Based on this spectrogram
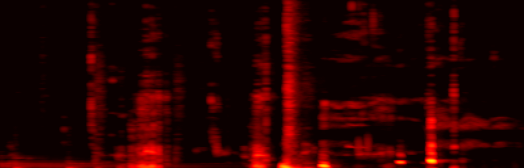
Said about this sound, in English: … makes crunching ice, as you can hear.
